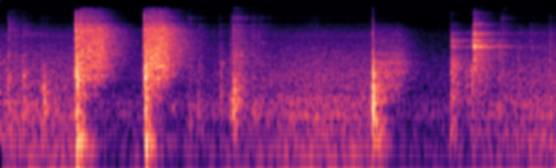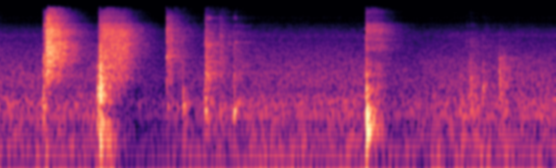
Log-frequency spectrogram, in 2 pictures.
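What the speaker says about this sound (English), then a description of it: "So we'll go ahead and nail those in." A nail gun drives nails into wooden wall framing with sharp, loud pops at irregular intervals, about a dozen shots in all, with quieter knocks and handling noise between them.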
